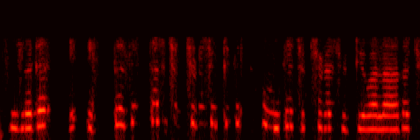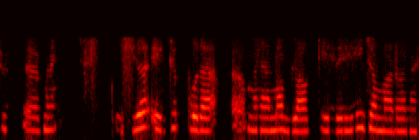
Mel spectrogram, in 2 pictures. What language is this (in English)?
Odia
